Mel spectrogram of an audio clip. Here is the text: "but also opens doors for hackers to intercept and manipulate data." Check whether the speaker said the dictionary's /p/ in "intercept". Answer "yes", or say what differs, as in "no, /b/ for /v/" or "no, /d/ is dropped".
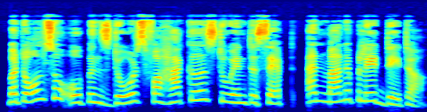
yes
